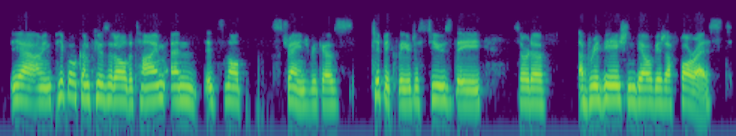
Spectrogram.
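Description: With a Polish accent, this woman talks at a moderate pace in a fairly low pitch, keeping her intonation fairly even. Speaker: environmental campaigner. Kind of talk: casual interview chat.

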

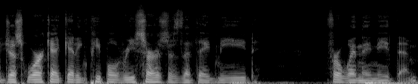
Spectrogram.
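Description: A normal speaking voice with an American accent and fairly even intonation moves at a moderate pace. The recording is very clean, with a silent background. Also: man. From Minnesota. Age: 40s. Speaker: podcast co-host. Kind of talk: casual chat.

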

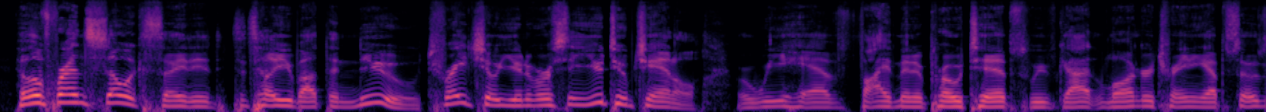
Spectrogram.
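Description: A man's medium-pitched voice at a moderate pace, in a very clean recording against a silent background. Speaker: trade show trainer and podcast host. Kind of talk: passionate motivational rant aimed at business exhibitors. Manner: emphatic, urgent, pleading; earnest, repeating points for emphasis.

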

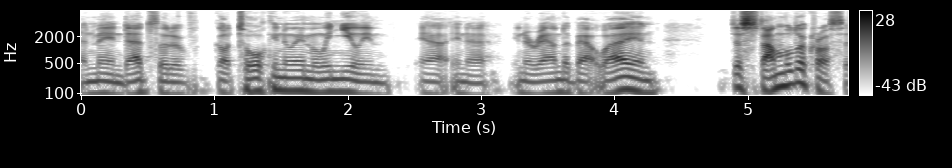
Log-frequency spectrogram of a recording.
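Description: Talking at a very fast pace, a man with an Australian accent and a fairly low pitch uses ordinary pitch variation on a very clean recording with a silent background. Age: 40s. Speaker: business owner. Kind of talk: casual chat.

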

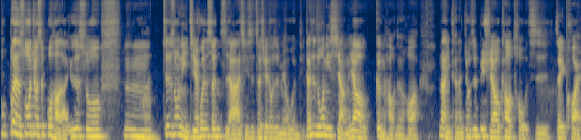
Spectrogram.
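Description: Somewhat breathy, a man with a fairly high pitch and a Taiwanese accent speaks at a moderate pace with very wide pitch swings. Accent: Taiwanese Mandarin. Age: 20s. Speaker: power company employee and amateur investor. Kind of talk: casual chat.

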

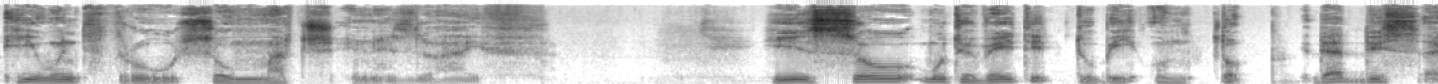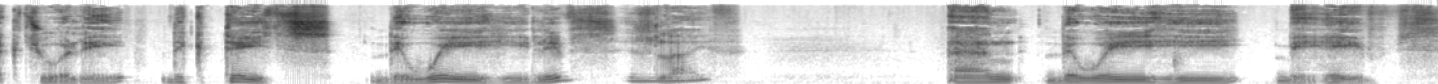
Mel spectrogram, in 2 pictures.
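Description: With an Arabic accent, a man speaks very slowly in a fairly low, somewhat breathy voice with lively intonation and a dry, close sound with no echo. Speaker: actor. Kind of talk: interview. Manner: halting.

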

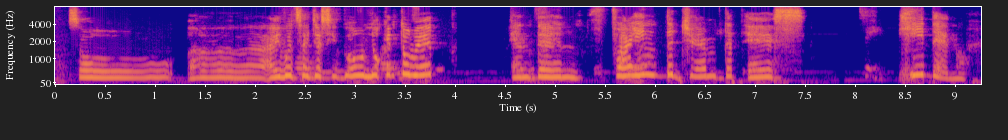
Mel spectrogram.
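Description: Long, frequent pauses break up this put-on character voice. The pace is very slow. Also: man, extremely high pitch for a man. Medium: actual play. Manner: calm, matter-of-fact.

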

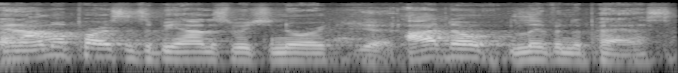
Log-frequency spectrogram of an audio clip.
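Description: Noticeable background noise and audible room echo surround the recording. A man speaks at a very fast pace with lively intonation. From Trinidad and Tobago, raised in Atlanta. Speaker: rapper. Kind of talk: casual interview.

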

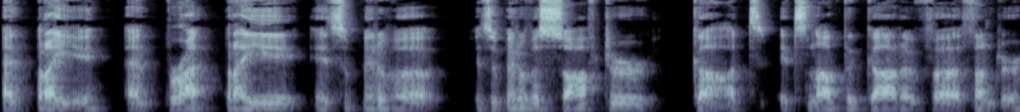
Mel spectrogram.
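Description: A man with an Icelandic accent speaks at a fairly slow pace on a very clean recording with a silent background. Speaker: language teacher. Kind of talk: casual interview chat. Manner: laid-back, calm.

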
